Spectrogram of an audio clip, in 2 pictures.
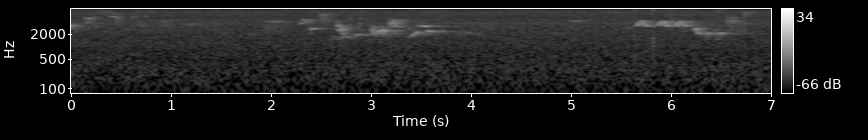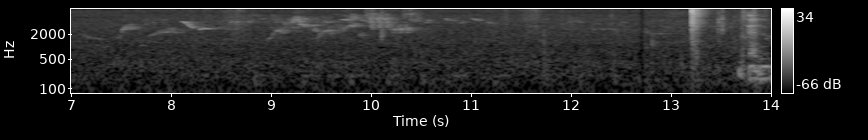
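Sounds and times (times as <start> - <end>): faint bird chirps and whistles: 0.0 - 4.2, 4.8 - 11.3.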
